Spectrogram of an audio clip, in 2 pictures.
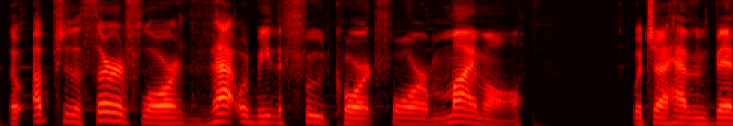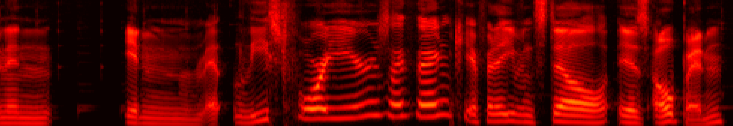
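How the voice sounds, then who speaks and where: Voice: medium pitch, expressive, a little slow, a little mellow, clear, resonant tone, dry recording, soft background music. A streamer playing a dating game, reading the dad's lines and making chatty, rambling asides. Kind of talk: let's play commentary and reading.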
